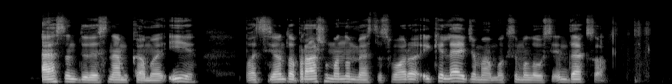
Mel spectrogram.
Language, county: Lithuanian, Vilnius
